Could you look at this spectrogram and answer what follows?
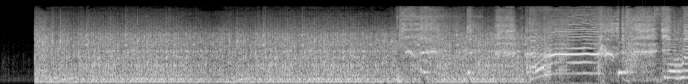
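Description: An engine idles with a loud, steady low rumble close by, then the pitch rises briefly toward the end.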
